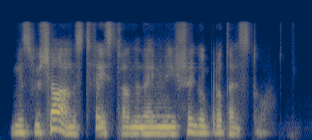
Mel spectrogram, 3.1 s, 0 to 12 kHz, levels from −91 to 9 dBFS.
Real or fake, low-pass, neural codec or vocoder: fake; 7.2 kHz; codec, 16 kHz, 1 kbps, FreqCodec, smaller model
